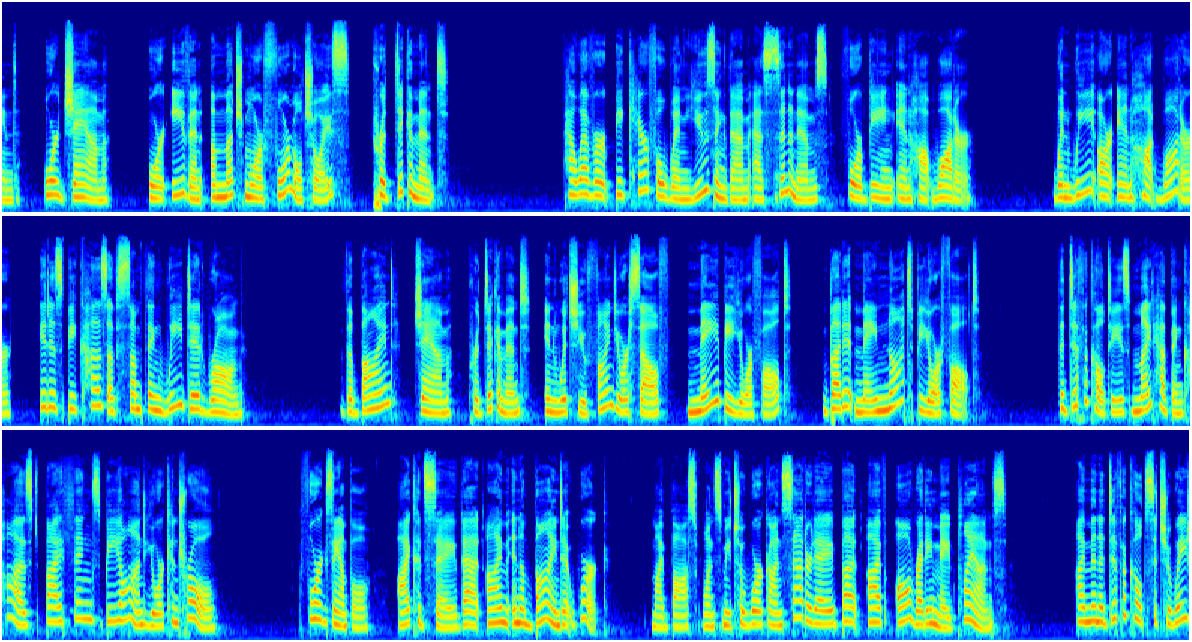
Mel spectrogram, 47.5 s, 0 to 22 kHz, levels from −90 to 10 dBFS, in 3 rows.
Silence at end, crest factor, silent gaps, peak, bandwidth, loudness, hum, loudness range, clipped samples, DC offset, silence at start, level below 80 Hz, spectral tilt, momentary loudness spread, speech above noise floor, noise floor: 0 s; 18 dB; none; -2 dBFS; 15.5 kHz; -20 LUFS; none; 4 LU; under 0.1%; under 0.1%; 0 s; -62 dBFS; -4.5 dB/octave; 9 LU; 58 dB; -78 dBFS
